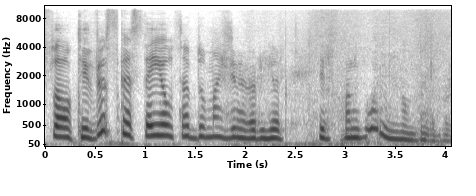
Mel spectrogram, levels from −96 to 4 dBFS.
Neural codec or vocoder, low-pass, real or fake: codec, 24 kHz, 1 kbps, SNAC; 9.9 kHz; fake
